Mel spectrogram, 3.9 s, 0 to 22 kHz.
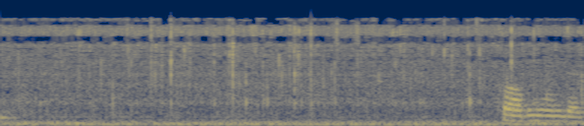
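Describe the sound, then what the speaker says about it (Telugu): Green chillies fry for poha in a steady, hissing sizzle close by, and a short voice cuts in briefly near the end. "నెక్స్ట్ పచ్చిమిరపకాయలు వేగాక ఒక 1 మినిట్లో అవి వేగిపోతాయి"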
